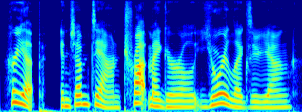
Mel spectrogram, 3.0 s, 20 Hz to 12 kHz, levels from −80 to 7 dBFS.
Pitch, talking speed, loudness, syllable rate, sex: 210 Hz, 240 wpm, -20 LUFS, 5.4 syllables/s, female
